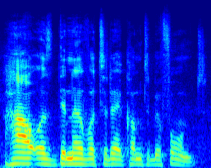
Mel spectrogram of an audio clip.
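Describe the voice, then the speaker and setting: A man's voice: mid-range voice, level tone, a little fast. Playful male podcast host. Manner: playful, joking, many fillers. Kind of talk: casual interview chat.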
